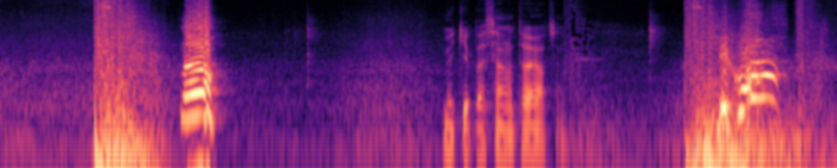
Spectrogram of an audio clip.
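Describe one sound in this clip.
A rifle fires loudly in a video game.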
